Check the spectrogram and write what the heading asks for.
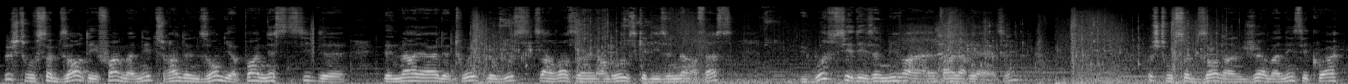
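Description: Speaking fast in a mid-range voice, the Quebec French-accented streamer rambles informally and casually about the game he's playing. Video game music runs in the background.

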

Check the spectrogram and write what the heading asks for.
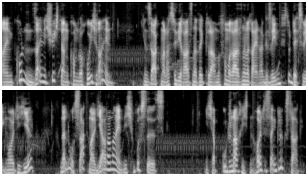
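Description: A man voicing a sly, pushy fox furniture dealer who flatters with smooth sales patter. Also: medium pitch, slight background noise, full character voice.

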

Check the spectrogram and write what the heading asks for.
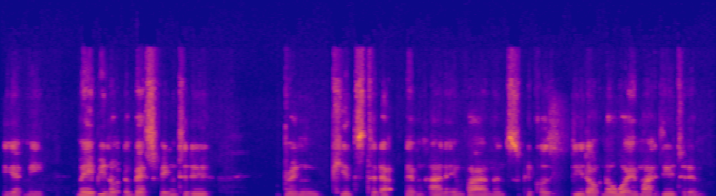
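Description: A man's voice: rumbling low, normal speed, slightly rough. A middle-aged man from South London with a South London accent, telling his life story as a podcast guest in casual, slangy talk. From South London, England. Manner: slangy, animated, repeats himself.

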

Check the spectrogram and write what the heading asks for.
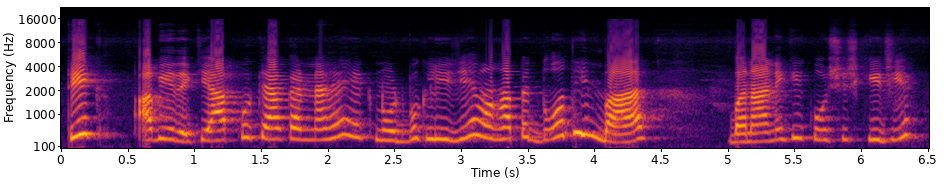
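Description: A woman teaching an online language lesson, patiently repeating words slowly and clearly for her learners and mixing in English words. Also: sits high, expressive, a bit bright. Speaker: Urdu teacher.

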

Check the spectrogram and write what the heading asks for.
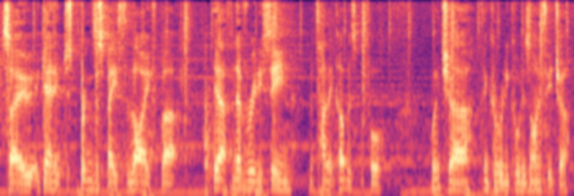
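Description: Over music, a young male host shows viewers around a large house and its garden, strolling from room to room and talking conversationally. His manner is upbeat and enthusiastic, yet his medium-pitched delivery comes out flat at a moderate pace.

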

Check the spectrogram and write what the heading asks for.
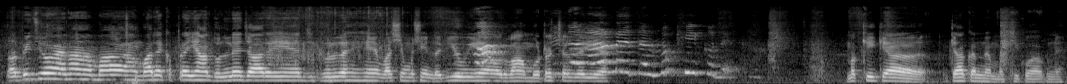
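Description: A man's voice: high voice, fairly even intonation, background noise. A man vlogging casually, chatty as he explains building work around his house step by step. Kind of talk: casual home vlog chat.

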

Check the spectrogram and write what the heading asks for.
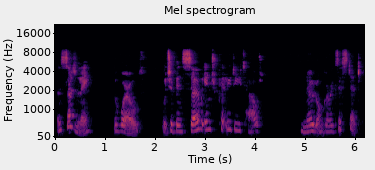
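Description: A woman teacher reading a children's novel aloud in steady narration, now and then correcting a word. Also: fairly high pitch, normal speed, creaky. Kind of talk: storybook read-aloud.

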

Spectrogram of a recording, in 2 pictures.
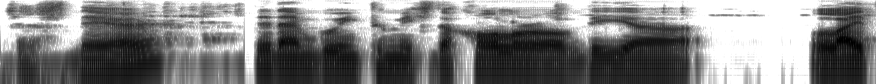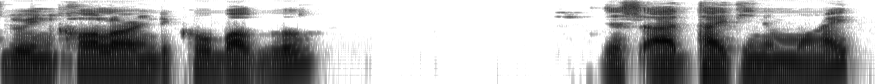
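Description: A man giving a step-by-step painting lesson, speaking unhurriedly with many pauses and fillers. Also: on the low side, level tone, dry recording. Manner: unhurried, hesitant with frequent fillers. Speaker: painting instructor. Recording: dull lo-fi recording.

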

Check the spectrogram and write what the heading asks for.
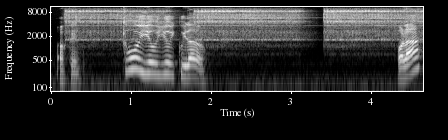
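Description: A gaming streamer plays a multiplayer horror game live, talking to viewers and teammates and jumpily shrieking and swearing whenever he's scared. His voice is on the high side, with slight background noise.

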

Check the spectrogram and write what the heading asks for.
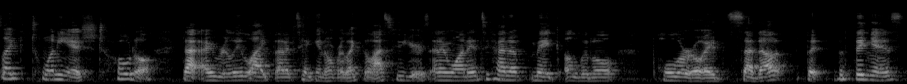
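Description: A woman's voice: fairly low pitch, a bit bright. Chatty young woman in a morning voice. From Minnesota. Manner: chatty, rambling, giggly. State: morning voice, just woke. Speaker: vlogger. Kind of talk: casual chat to camera. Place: at home, indoors. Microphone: camera on a stand.

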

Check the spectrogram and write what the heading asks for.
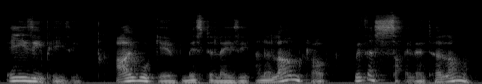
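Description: Man reading as chirpy Little Miss Birthday, lively. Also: medium pitch, normal speed, pitched above the performer's own voice. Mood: breezy. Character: Little Miss Birthday, cheerful, earnest storybook little lady.

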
